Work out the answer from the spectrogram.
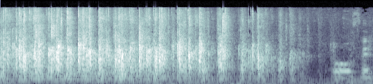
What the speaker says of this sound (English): Let's have a big round of applause for our teacher, Earl Palmer.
